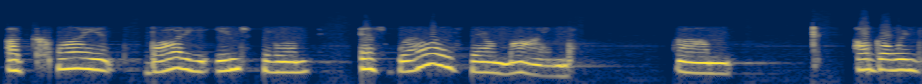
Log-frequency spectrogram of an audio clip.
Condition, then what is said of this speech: ALS (motor neuron disease). So my breathing is affected by the ALS.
